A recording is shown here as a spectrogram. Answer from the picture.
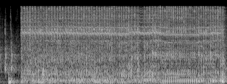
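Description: Ridgid cordless driver running hard as it drives a screw through a steel E-track rail into a wooden wall stud, starting a fraction of a second in and running steadily with a high whine.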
